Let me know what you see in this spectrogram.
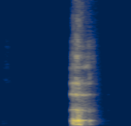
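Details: A single short, loud, throaty burp rising out of silence, from a Korean streamer; burp.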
